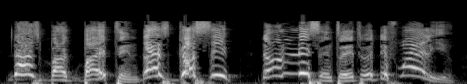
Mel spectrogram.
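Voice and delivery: loud, high pulpit rebuke; preaching at full force. Acted. Preacher rebuking gossip before the congregation, loud. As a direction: thunder against gossip with a laugh.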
